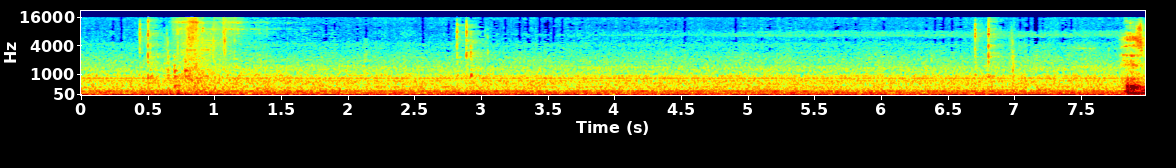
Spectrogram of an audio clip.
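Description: Soft interface clicks sound now and then.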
